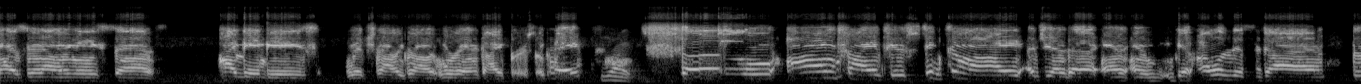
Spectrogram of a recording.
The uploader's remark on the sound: a little hands free road trip recording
